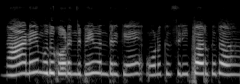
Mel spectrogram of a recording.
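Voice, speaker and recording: A woman doing a grumbling high cartoon schoolgirl. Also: little pitch movement, racing, sharp tone, no room sound, studio quality. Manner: grumbling, complaining. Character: sulky schoolgirl who was hit by her sister.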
